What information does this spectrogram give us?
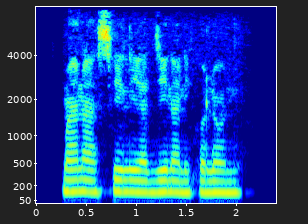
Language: Swahili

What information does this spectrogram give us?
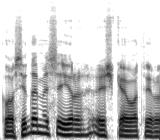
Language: Lithuanian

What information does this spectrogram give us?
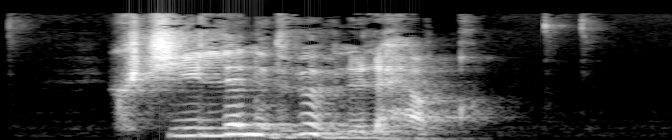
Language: Kabyle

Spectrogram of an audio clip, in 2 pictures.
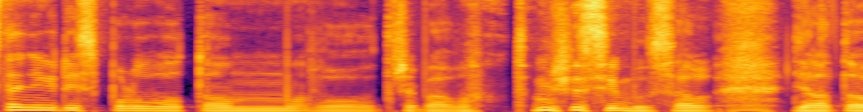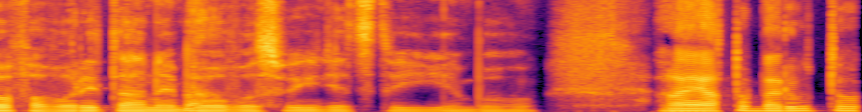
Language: Czech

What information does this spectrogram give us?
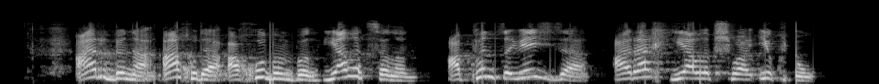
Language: Abkhazian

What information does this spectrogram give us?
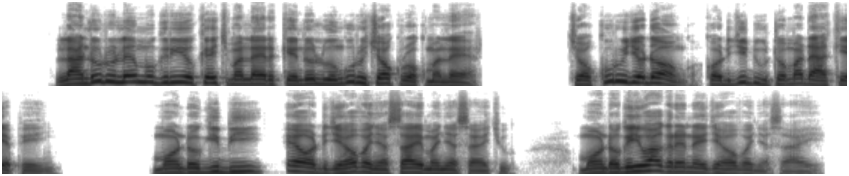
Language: Luo (Kenya and Tanzania)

